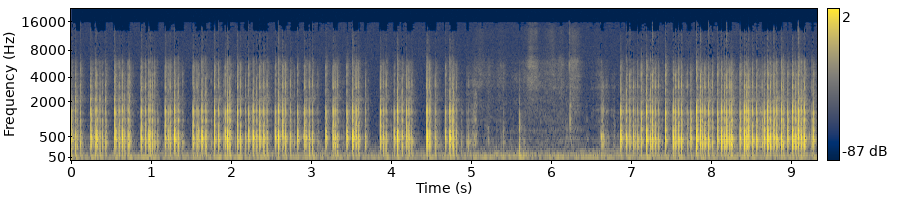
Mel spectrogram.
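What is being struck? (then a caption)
Cardboard box with faux wood finish. A fingernail taps rapidly on a cardboard box with a faux wood finish, making dry, short clicky knocks with a midrange body. The taps come in quick bursts, pause briefly for a few quiet scratchy moments near the middle, then resume at a steady pace.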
